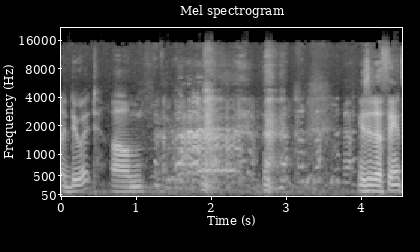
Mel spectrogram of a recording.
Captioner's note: laughter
